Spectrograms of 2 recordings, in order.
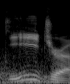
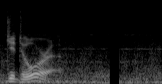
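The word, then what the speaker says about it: Ghidorah: no it's notra yep wait gidra I swear it's gadora I've been saying it wrong my entire life there it is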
